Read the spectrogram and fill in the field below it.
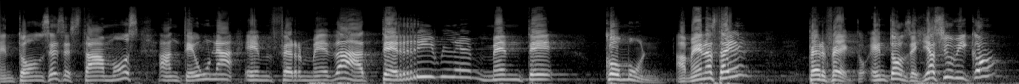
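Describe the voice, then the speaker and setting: High-voiced, emphatic male preacher. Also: bright, forceful tone, smooth. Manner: emphatic, repeats key phrases, quizzes the congregation. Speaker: pastor. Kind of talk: sermon.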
